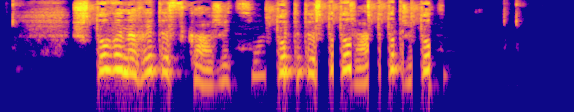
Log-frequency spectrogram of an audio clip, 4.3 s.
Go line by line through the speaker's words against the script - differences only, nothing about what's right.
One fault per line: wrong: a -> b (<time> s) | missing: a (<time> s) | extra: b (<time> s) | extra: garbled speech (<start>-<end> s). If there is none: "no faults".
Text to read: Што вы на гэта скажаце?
extra: garbled speech (2.0-3.3 s)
